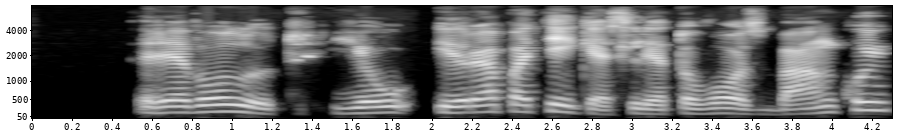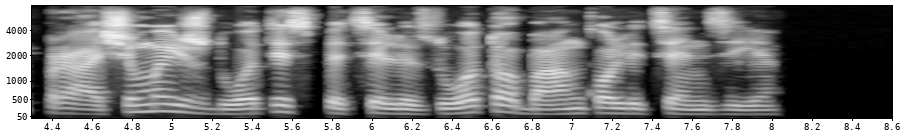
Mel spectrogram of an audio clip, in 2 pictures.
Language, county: Lithuanian, Šiauliai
